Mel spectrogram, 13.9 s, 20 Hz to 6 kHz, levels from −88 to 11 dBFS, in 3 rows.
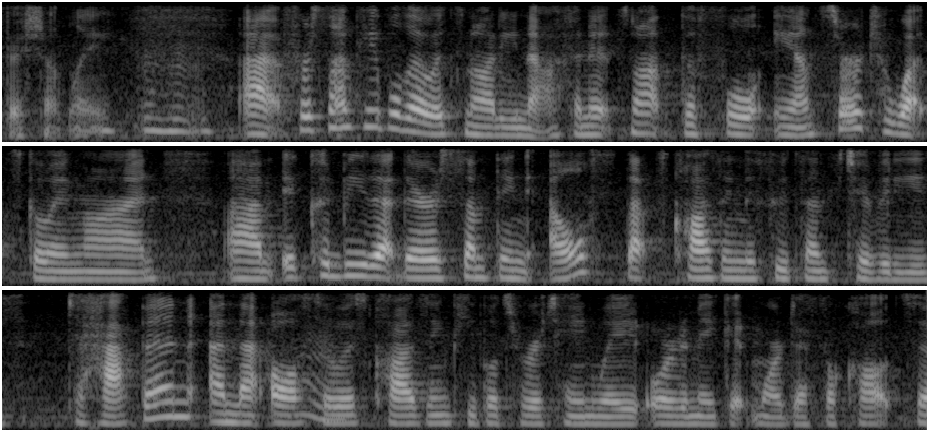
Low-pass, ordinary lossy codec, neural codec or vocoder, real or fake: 5.4 kHz; Opus, 24 kbps; none; real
